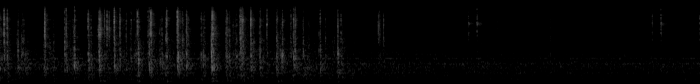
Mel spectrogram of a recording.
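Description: Long painted nails type quickly on a pink low-profile plastic keyboard with white keys resting on a wooden desk, producing a dense run of sharp, bright clicking keystrokes. After about three and a half seconds the typing thins out to a few scattered, softer taps with quiet gaps between them.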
